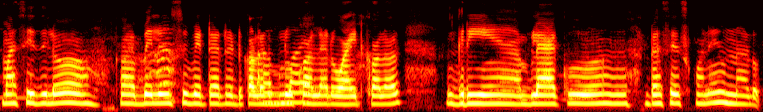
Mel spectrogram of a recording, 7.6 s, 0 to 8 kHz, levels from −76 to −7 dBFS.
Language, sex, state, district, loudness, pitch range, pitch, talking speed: Telugu, female, Telangana, Karimnagar, -15 LUFS, 230-245 Hz, 235 Hz, 125 wpm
